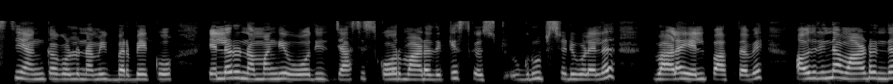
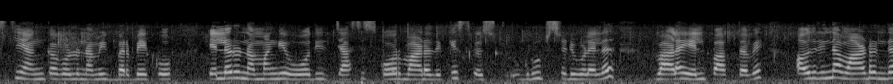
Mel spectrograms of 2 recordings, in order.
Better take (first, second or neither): first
